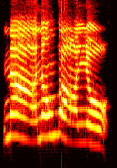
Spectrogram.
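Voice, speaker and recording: A woman's voice: very high-pitched, very slow, sharp tone, voice pushed up, full character voice. A woman voicing a defiant, cheeky little boy in a storybook, whiny and exclamatory. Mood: wailing refusal.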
